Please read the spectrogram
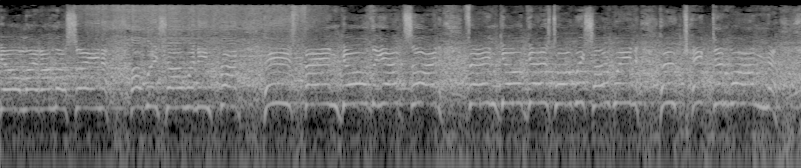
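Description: Race caller's fast, high-pitched commentary, called without pause as the horses run to the finish line, with a few sharp clicks.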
